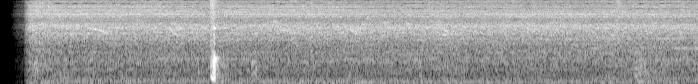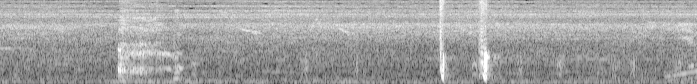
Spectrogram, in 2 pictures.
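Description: Outdoor yard ambience around a group of chickens: a steady hiss, broken by a sharp click early on, a short rasping burst about six seconds in, and two more sharp clicks close together near the end.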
